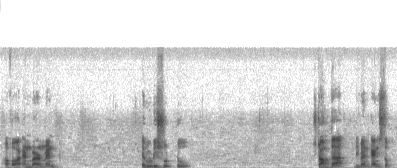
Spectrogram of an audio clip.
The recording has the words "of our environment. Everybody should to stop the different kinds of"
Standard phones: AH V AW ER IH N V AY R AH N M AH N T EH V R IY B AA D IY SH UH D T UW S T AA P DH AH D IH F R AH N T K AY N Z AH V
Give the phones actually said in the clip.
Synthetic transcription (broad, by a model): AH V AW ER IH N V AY R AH N M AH N T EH B R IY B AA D IY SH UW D T UW S T AA P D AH D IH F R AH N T K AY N S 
